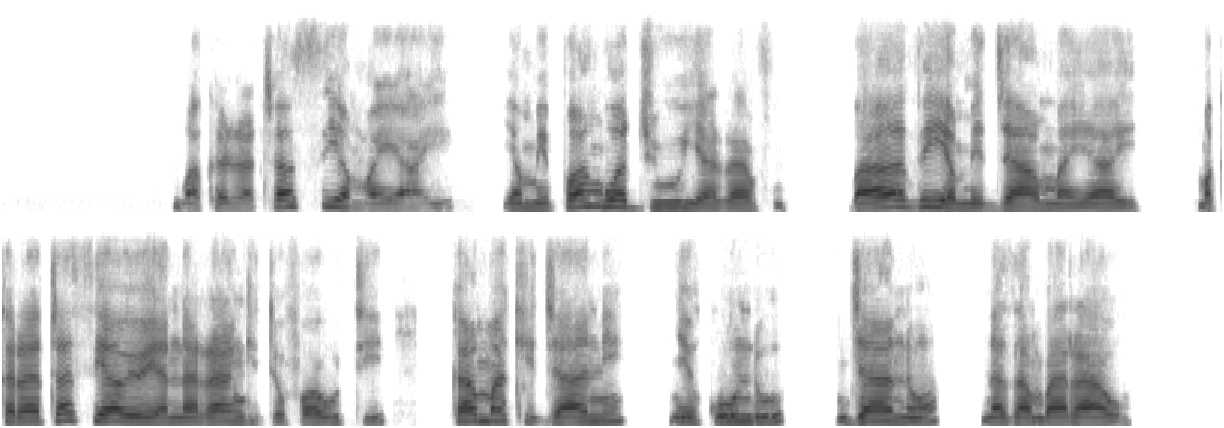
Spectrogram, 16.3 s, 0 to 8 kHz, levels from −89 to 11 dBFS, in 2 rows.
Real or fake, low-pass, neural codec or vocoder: fake; 7.2 kHz; codec, 16 kHz, 8 kbps, FunCodec, trained on Chinese and English, 25 frames a second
